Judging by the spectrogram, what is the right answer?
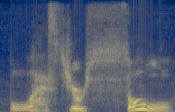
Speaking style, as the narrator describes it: he shrieked

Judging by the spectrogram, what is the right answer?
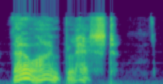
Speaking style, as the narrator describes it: muttered Riderhood

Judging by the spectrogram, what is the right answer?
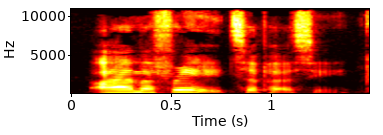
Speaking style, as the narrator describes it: continued Chauvelin dryly

